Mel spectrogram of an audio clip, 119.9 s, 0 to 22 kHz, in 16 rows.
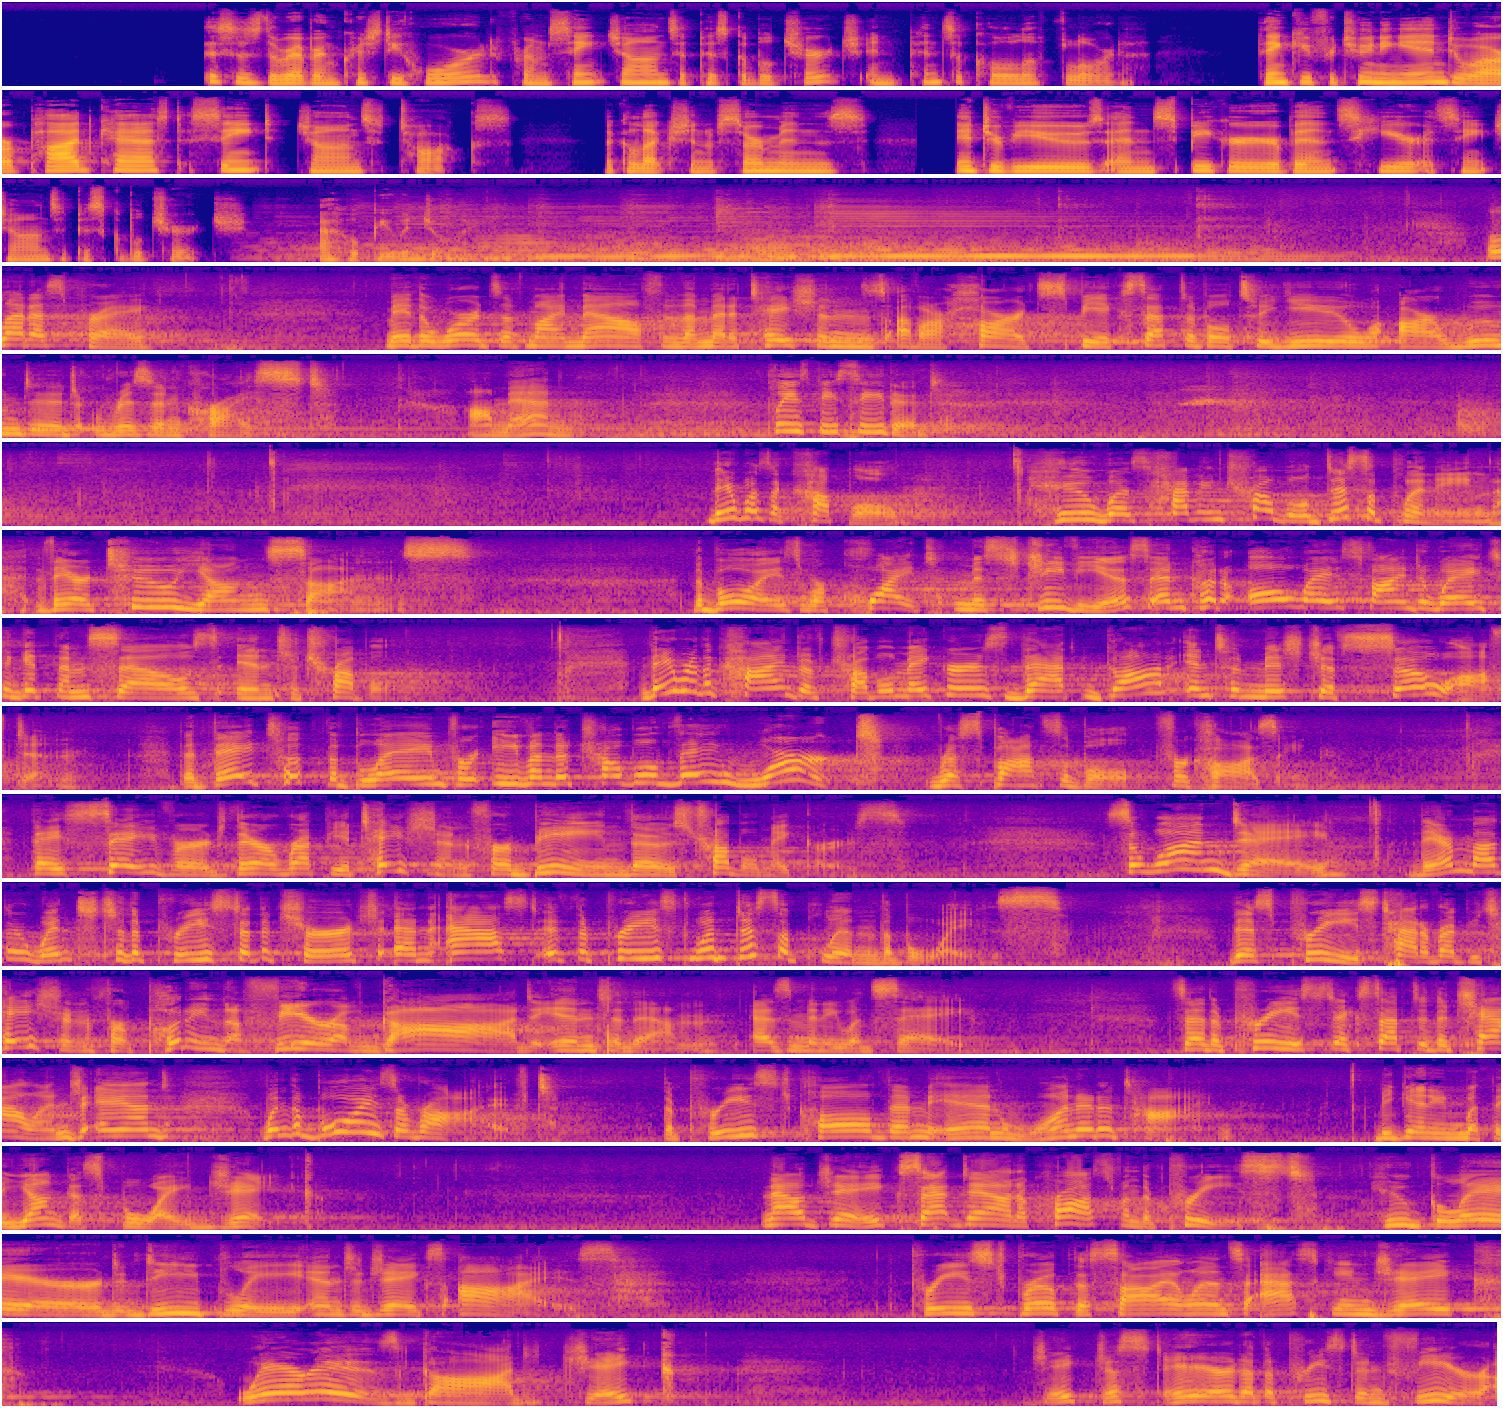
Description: Sermon
sermon-4-16-23.mp3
